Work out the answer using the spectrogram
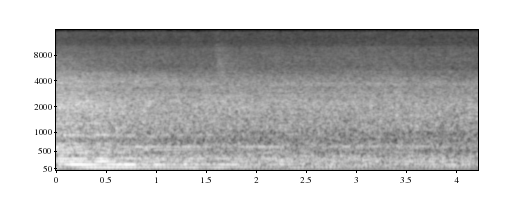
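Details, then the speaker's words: Chevrolet Onix 1.4 automatic LTZ after 40,000 km service and timing belt change, test-driven 14 km: engine picks up cleanly and settles to a smooth, even hum with no knocks or misses. Normal engine revving. "Motor ligado aí, ó, tudo funcionando certinho. Perfeito."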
